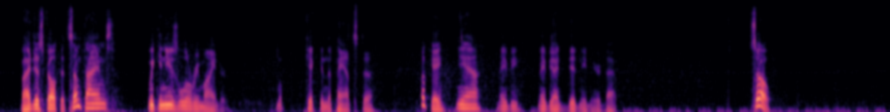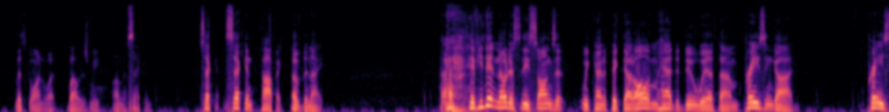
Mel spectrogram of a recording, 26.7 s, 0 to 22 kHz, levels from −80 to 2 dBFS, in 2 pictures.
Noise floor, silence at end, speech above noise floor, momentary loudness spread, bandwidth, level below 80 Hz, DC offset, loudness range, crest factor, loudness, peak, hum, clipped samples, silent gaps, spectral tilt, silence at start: -64 dBFS; 0 s; 42 dB; 21 LU; 18 kHz; -48 dBFS; under 0.1%; 17 LU; 22 dB; -23 LUFS; -4 dBFS; none; under 0.1%; none; -7 dB/octave; 0.3 s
